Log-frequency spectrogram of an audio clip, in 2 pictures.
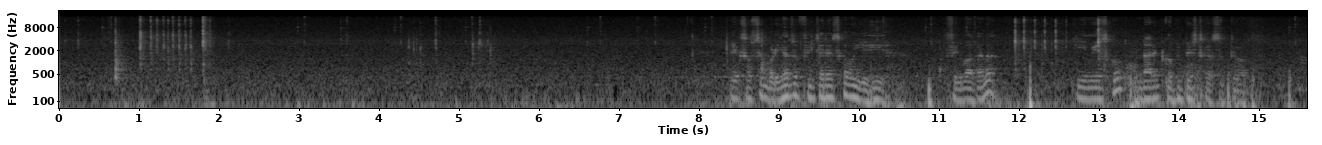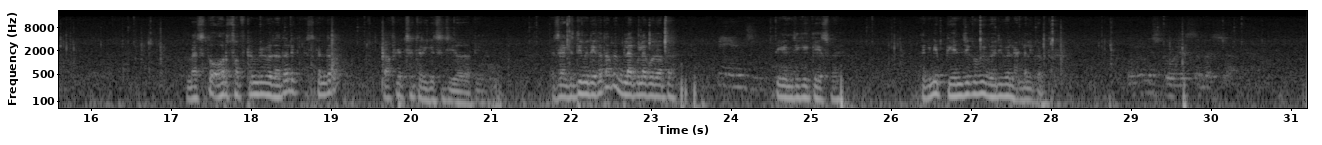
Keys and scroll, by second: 4.4 alt+Tab, 5.3 ctrl+v, 8.4 alt+Tab, 15.7 alt+Tab, 16.7 ctrl+v, 18.7 alt+Tab, 19.5 ctrl+Tab, 26.1 alt+Tab.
